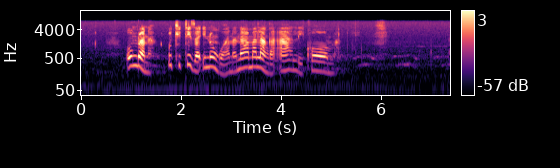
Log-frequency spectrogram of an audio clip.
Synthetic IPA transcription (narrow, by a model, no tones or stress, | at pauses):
um̩tʼwanaukʰitʰizaʔinɔŋɡʱwananamalaŋɡʱa̰ʔalikʰɔːmbʱa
